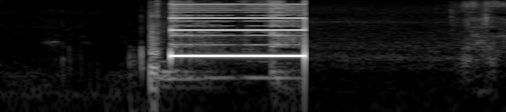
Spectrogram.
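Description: A steady high test tone beeps briefly.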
